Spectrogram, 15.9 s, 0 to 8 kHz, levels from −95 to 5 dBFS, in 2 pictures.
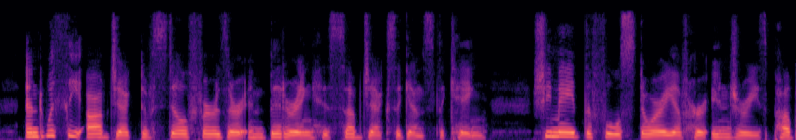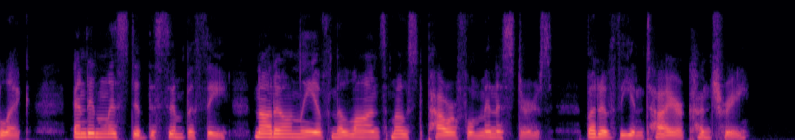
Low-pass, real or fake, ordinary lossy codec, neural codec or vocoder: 7.2 kHz; real; MP3, 64 kbps; none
